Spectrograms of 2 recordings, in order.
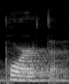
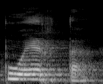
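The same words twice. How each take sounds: First: "porta" with a Goiás retroflex R; Goiás accent. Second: "puerta" with the tongue trembling on the R; trilled R. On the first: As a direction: imitate a Goiás countryside R in "porta". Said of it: "falada como o pessoal do Goiás". ("porta" com sotaque de Goiás, R retroflexo) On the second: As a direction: model "puerta" with a Spanish trilled R. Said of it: "Eu tenho que tremer a língua". ("puerta" com o R vibrado) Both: Shown as a demonstration.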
